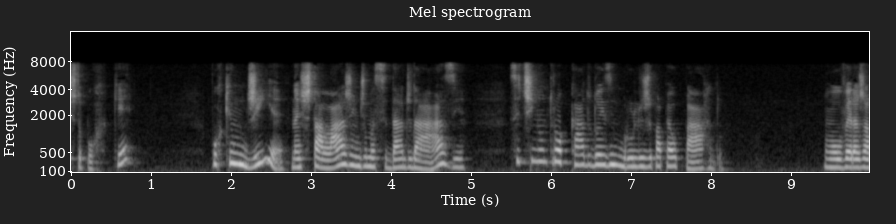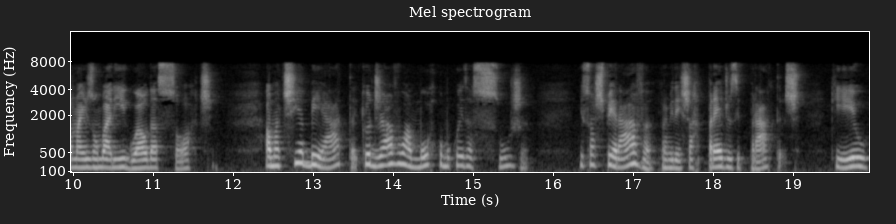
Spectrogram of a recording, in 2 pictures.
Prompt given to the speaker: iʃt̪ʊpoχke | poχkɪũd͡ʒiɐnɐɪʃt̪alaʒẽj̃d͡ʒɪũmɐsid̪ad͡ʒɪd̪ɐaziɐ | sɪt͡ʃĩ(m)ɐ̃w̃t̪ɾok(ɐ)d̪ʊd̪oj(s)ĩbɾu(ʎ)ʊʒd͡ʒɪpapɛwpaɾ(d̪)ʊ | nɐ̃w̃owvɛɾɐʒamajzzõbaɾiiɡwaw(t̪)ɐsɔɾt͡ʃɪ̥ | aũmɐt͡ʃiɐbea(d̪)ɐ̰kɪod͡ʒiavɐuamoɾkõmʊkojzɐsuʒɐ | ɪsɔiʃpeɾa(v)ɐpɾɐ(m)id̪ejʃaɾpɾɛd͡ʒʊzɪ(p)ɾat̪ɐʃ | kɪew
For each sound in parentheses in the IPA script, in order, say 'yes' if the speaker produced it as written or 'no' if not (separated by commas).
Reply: no, no, no, yes, yes, no, no, yes, yes, yes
